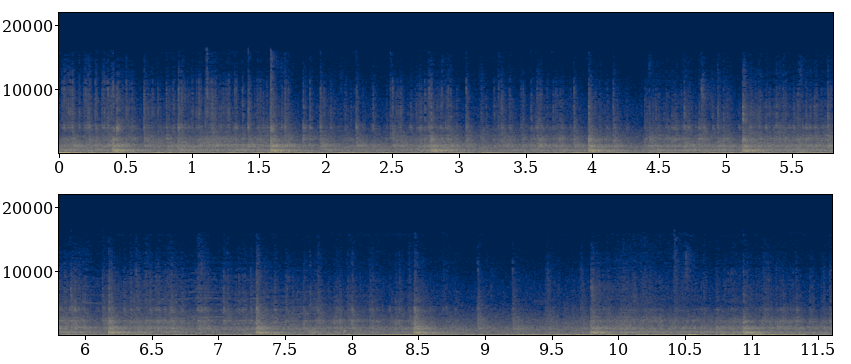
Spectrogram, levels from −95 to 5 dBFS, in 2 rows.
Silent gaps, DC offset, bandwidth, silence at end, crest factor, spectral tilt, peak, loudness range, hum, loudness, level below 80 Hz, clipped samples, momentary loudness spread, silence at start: none; under 0.1%; 9.8 kHz; 0 s; 16 dB; -5.5 dB/octave; -18 dBFS; 2 LU; none; -42 LUFS; -38 dBFS; under 0.1%; 6 LU; 0 s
